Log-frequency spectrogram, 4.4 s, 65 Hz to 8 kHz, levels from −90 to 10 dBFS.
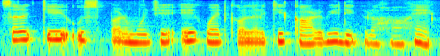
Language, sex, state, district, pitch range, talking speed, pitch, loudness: Hindi, female, Arunachal Pradesh, Lower Dibang Valley, 180-230 Hz, 190 wpm, 210 Hz, -15 LUFS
